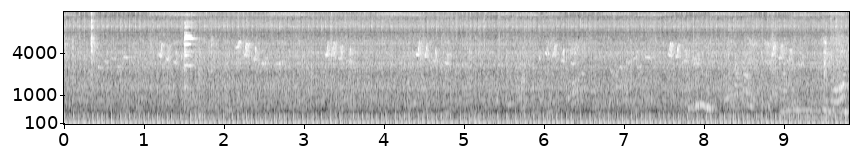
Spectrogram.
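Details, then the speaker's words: Honda Supra X 125 motorcycle after repair of rough engine noise (cam chain and tensioner reassembled): low, steady thumping idle with an even beat and no knocks or rattles; smooth normal idle, unlike before repair. "Nah, ini setelah kita perbaikin ya dan mesinnya sudah halus berbeda dengan pas baru datang. Oke, bisa didengarkan suaranya sudah halus ya."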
